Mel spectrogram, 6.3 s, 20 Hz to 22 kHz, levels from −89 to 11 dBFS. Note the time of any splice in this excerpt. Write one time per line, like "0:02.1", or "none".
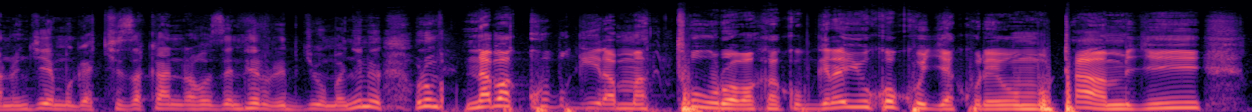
0:02.2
